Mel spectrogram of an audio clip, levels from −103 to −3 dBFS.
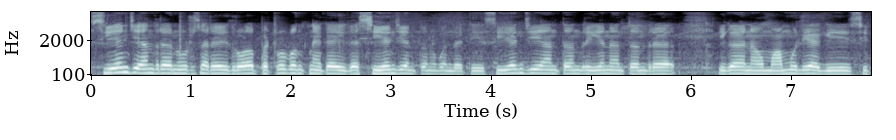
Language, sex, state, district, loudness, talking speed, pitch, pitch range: Kannada, male, Karnataka, Dharwad, -15 LUFS, 160 wpm, 165 Hz, 155-175 Hz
